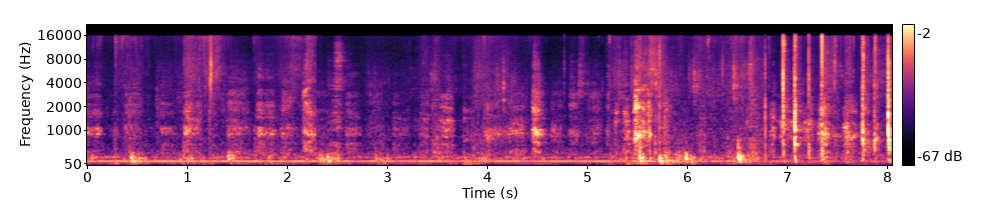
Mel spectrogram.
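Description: A dog panting close up, breathing in and out steadily. Near the end come scratchy rustles as a hand rubs its fur.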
